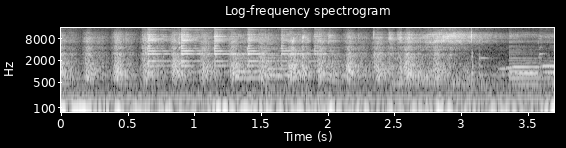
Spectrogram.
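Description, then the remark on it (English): A video game train rumbles steadily along the tracks with a low engine drone, hissing steam and repeating rhythmic chugs, sounding like a synthesized effect, continuous with no talking. “An enemy train just appeared on the tracks, and he's at the door of the temple, so I have to go the long way around.”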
